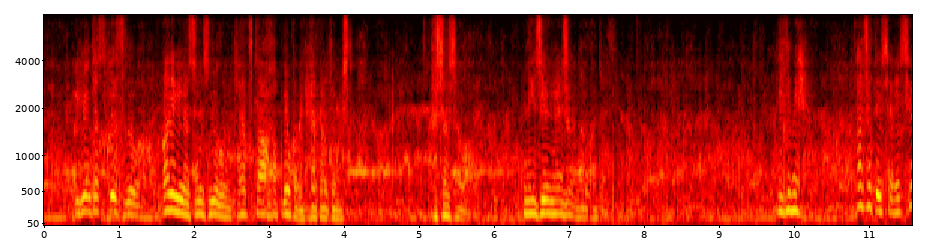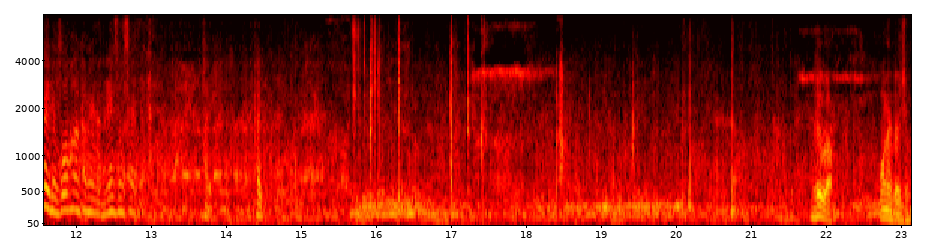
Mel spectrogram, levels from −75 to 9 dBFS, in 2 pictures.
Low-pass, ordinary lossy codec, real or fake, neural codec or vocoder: none; none; fake; codec, 16 kHz, 2 kbps, FreqCodec, smaller model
